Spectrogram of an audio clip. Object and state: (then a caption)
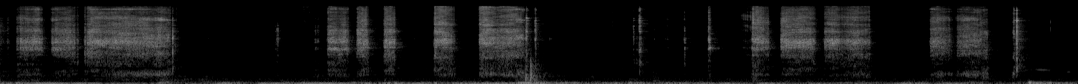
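Raw carrot being peeled. A solid raw carrot is held in the hand and peeled with strokes of a pink-handled metal-blade peeler, the peel ribbons falling onto a wooden table. Each stroke gives a bright, raspy scrape, mostly high-pitched with a faint low thump, in irregular bursts of varying length separated by quiet pauses.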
